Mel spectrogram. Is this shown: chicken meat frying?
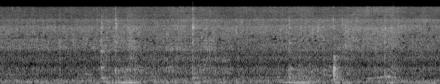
yes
